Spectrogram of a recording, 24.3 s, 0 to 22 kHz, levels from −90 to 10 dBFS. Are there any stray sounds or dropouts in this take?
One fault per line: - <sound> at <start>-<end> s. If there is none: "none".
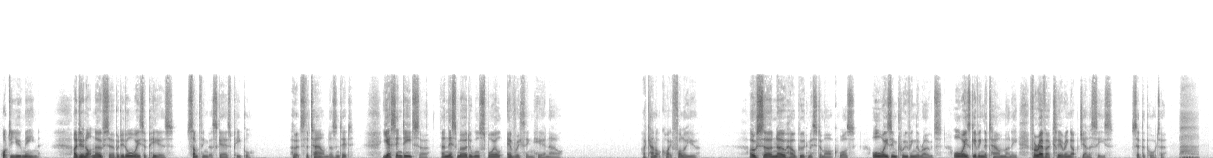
- breath at 23.6-24.0 s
